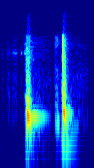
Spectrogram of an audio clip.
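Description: Two short thumps from a simulator, a lub then a dub: normal first and second heart sounds.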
